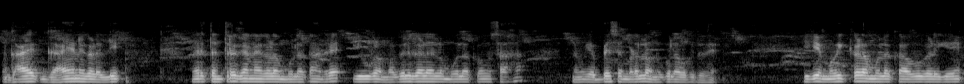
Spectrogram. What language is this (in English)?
Kannada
